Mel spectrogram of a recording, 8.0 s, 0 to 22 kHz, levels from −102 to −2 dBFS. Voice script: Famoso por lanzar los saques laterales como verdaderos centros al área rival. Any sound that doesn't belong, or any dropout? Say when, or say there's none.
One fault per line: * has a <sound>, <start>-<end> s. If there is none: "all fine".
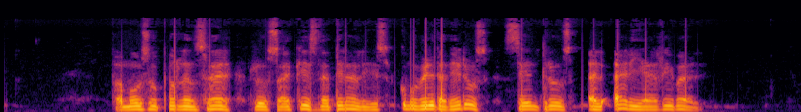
* has a dropout, 1.6-1.7 s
